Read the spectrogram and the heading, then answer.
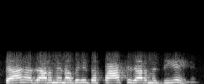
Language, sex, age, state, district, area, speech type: Maithili, female, 30-45, Bihar, Sitamarhi, urban, conversation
